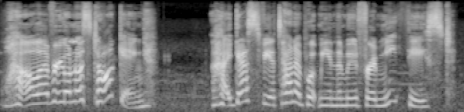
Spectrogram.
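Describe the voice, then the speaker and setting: A woman's voice: sits high, lively intonation, brisk, bright, forceful tone. A woman voicing a spirited, encouraging young female fan in a video game, emphatic and upbeat. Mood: enthusiastic. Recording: music clearly under the voice.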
